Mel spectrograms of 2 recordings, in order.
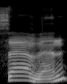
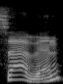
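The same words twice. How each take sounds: The two takes are said the same way.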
